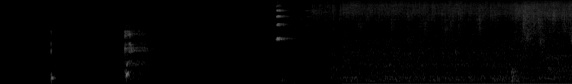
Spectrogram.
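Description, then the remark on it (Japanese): Two short squeaky knocks, then a shower bursts on with a sudden hiss and keeps spraying steadily, fairly loud, with no voices, as hot water rinses soap foam off a person's arms, chest, shoulders and back. “それでは、シャワーで泡を流してしまいましょう。”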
